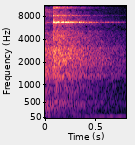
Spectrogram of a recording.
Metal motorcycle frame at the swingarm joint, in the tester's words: se une al marco, que también es hueco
